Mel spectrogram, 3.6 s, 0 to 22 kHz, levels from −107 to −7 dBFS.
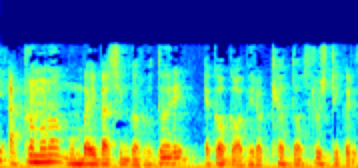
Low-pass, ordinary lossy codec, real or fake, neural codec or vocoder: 7.2 kHz; none; real; none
